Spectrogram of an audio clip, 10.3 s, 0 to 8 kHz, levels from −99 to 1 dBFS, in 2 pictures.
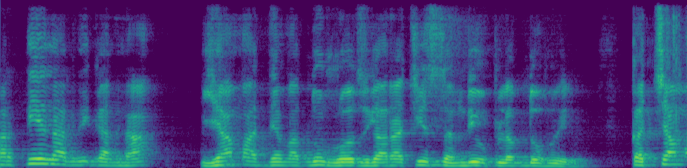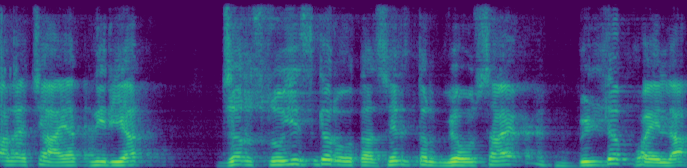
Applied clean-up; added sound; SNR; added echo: neural mask model DeepFilterNet 3.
